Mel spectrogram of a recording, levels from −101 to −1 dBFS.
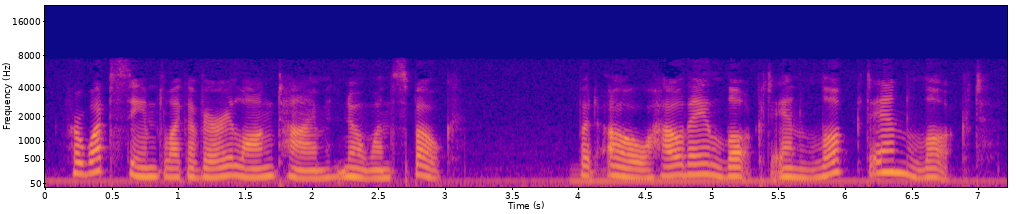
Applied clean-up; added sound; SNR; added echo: none; Bass guitar; 18 dB; none.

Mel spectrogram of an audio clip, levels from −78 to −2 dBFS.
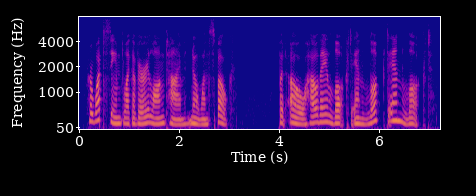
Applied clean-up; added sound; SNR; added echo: neural mask model Resemble Enhance denoiser.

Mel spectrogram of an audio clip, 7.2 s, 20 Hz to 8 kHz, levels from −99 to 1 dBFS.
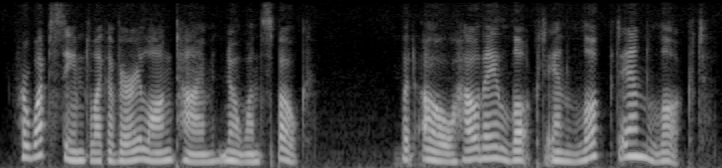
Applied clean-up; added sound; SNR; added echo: neural separator model SepFormer DNS4.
